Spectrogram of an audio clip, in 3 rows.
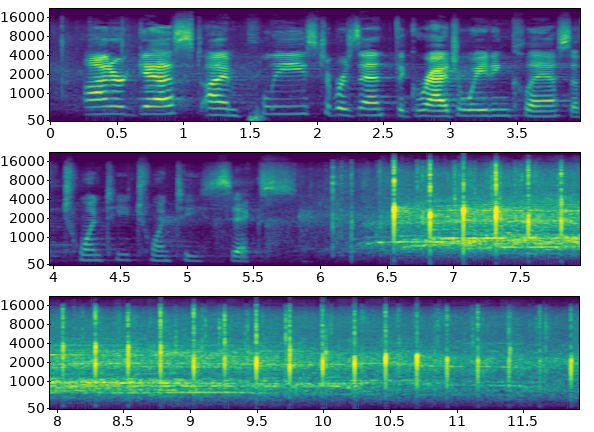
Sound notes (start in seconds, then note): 5.9 attendees applauding; 6.1 attendees cheering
